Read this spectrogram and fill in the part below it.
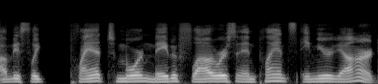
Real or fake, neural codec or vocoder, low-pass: fake; codec, 16 kHz, 0.5 kbps, FunCodec, trained on Chinese and English, 25 frames a second; 7.2 kHz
